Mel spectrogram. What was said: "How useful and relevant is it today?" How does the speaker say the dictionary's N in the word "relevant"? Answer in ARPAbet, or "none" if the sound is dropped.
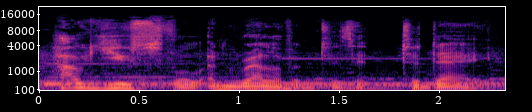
N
